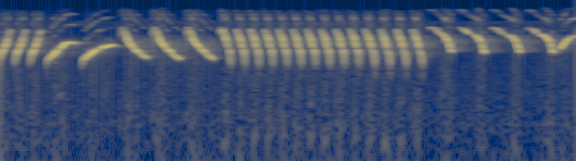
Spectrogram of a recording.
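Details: Canary singing, played to teach young birds: a few sweeping whistled slurs rising and falling, then a long run of quick repeated downslurred notes at a steady pace, ending in wider looping phrases.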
